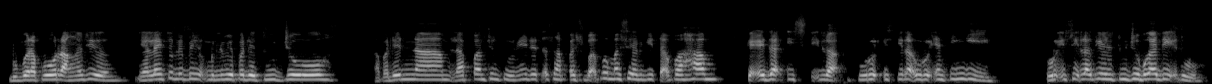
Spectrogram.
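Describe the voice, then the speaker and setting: A woman's voice: a little high, lo-fi sound. Malaysian woman teaching Quran recitation. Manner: explains firmly, repeats sample sounds, chanting recitation examples. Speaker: tajwid teacher. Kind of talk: online Quran recitation class.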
